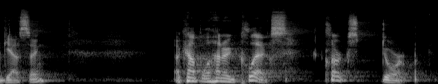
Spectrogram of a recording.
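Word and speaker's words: Klerksdorp: a couple hundred clicks clerksdorp pronounced Clark's dop who would have guessed that pronunciation my best girlfriend Lee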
